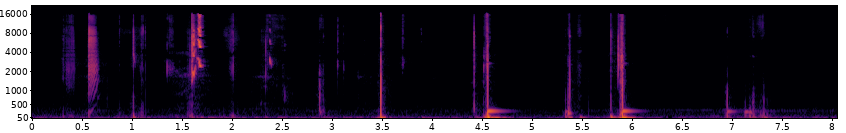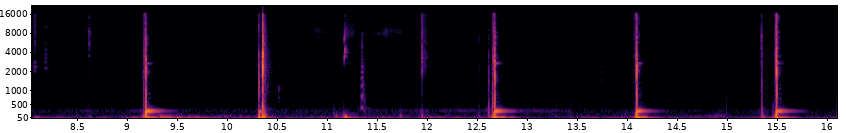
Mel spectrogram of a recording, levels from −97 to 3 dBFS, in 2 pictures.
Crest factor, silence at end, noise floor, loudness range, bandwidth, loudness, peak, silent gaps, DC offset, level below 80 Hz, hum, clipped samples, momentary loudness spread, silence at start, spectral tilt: 38 dB; 0.4 s; -72 dBFS; 14 LU; 16 kHz; -34 LUFS; 0 dBFS; none; under 0.1%; -46 dBFS; none; under 0.1%; 27 LU; 0.55 s; -2.5 dB/octave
